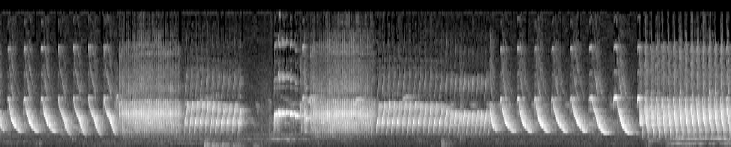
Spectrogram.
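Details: Canary master song for training and contests: quick descending chirp series open and close the phrase, with long flat buzzing rolls held for several seconds between them and a brief softer pause.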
